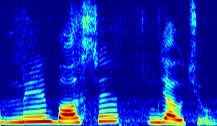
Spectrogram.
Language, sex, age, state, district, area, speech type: Odia, female, 18-30, Odisha, Kendrapara, urban, spontaneous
